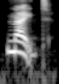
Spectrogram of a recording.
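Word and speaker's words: night: देखते हैं ठीक है नाइट नाइट में आप देख सकते हैं आई है और आई के बाद से जी एचटी आया हुआ है नाइट में आई के बाद से जी एचटी आ रहा है रूल के हिसाब से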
